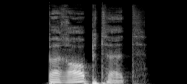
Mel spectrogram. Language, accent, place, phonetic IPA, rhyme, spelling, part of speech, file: German, Germany, Berlin, [bəˈʁaʊ̯ptət], -aʊ̯ptət, beraubtet, verb, De-beraubtet.ogg
- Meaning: inflection of berauben: 1. second-person plural preterite 2. second-person plural subjunctive II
